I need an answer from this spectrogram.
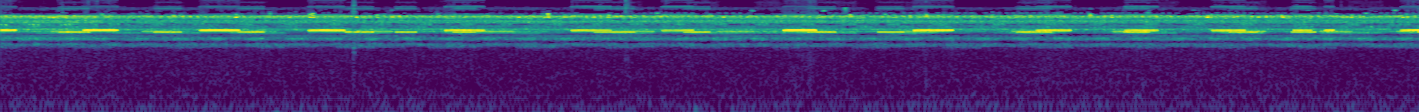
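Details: Steady high-pitched insect chorus of crickets in a misty field, with louder chirping trills recurring about once a second over a constant shrill background throughout.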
